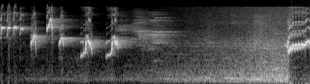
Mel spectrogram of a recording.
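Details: Orange-headed thrush singing in the morning, a quick run of clear whistled and slurred notes, some high and some dipping, then a bright rising phrase after a short pause.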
